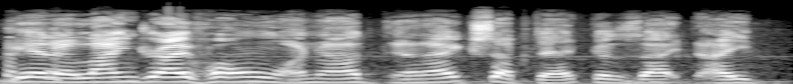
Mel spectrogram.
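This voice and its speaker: A man with an American accent speaks at a fairly quick pace in a high pitch, his intonation fairly even, with noticeable background noise. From Upstate New York. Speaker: retired businessman and former teacher. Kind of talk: casual interview storytelling.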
